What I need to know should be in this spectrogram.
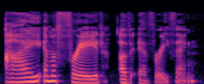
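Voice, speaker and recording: A woman's voice: mid-range voice, lively intonation, measured pace, no room sound, studio quality. A woman speaking as a podcast guest, telling stories casually and emphatically and acting out what people said. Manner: emphatic, informal, acts out quoted speech. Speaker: podcast guest, travel writer. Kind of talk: animated casual storytelling.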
